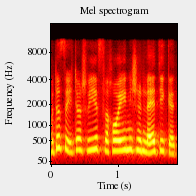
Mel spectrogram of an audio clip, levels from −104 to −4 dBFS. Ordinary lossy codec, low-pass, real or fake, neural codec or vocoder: none; 10.8 kHz; fake; codec, 24 kHz, 0.9 kbps, WavTokenizer, large speech release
